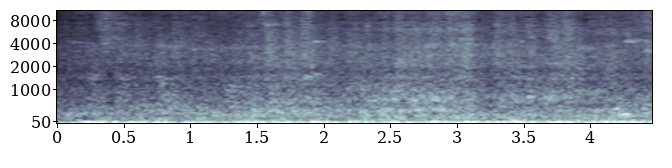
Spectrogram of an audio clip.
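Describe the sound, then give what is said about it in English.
A steady, loud low rumble of an L train subway running on its rails, with a dense rattling clatter that holds level throughout and no voices. “We're on the L train.”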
